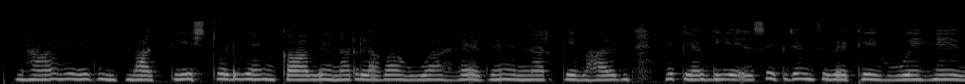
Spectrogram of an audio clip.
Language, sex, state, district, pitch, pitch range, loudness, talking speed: Hindi, female, Chhattisgarh, Raigarh, 220 Hz, 215-230 Hz, -35 LUFS, 125 wpm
